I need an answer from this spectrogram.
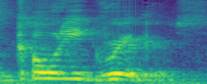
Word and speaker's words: Griggers: Now, it's interesting, of course, his name was Cody Griggers. And it rhymes with the name he was calling our people. Isn't that something? Cody Griggers. And his name rhymes with what he was calling our people.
